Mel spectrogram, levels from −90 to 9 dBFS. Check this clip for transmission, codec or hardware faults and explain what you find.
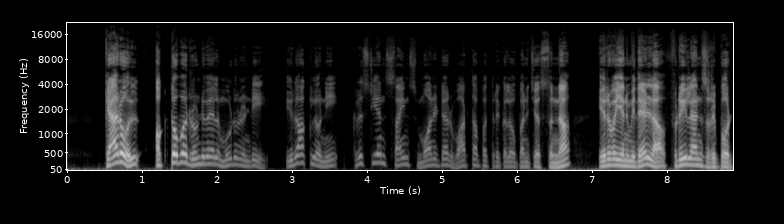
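No transmission, codec or hardware faults turn up in the speech here.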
